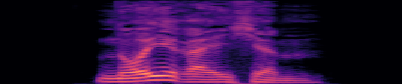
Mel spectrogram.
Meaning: strong dative masculine/neuter singular of neureich
- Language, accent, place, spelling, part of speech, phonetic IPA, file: German, Germany, Berlin, neureichem, adjective, [ˈnɔɪ̯ʁaɪ̯çm̩], De-neureichem.ogg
